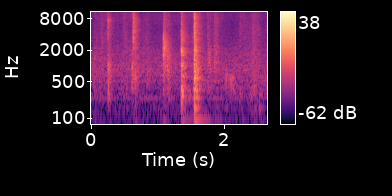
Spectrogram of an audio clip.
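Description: Clothing rustles and bumps against a microphone up close.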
